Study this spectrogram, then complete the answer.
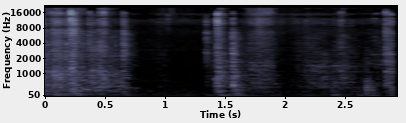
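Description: A sewing machine stitches a mug rug's binding forward and back in short quiet bursts, with brief pauses between runs.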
